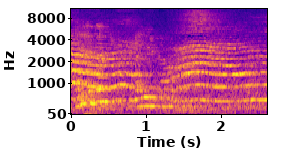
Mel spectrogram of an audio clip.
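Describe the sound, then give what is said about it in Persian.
A young child who was vaccinated that day fusses and cries in drawn-out, wavering wails that carry steadily through the whole stretch, loud, with no clear speech over it. “بچه چشه؟”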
